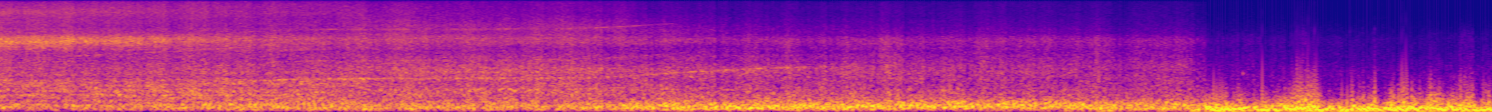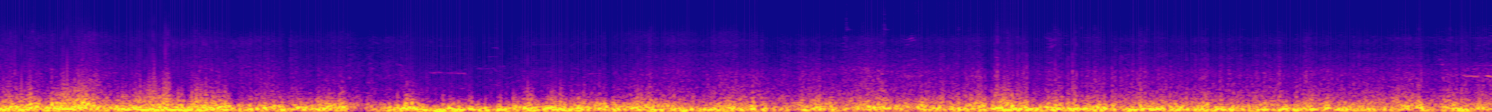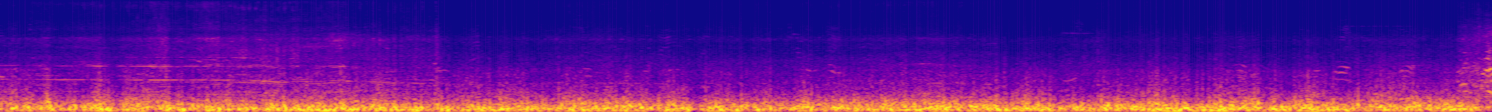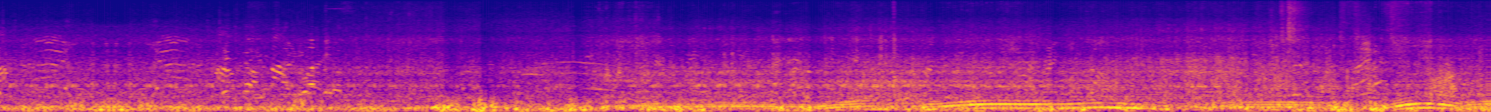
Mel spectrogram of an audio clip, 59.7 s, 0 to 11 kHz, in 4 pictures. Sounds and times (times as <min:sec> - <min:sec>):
Outside, urban or manmade: 0:00.0 - 0:59.6
Vehicle: 0:00.0 - 0:59.6
Speech: 0:29.3 - 0:34.7, 0:43.0 - 0:48.9, 0:49.9 - 0:53.2, 0:58.2 - 0:59.4.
